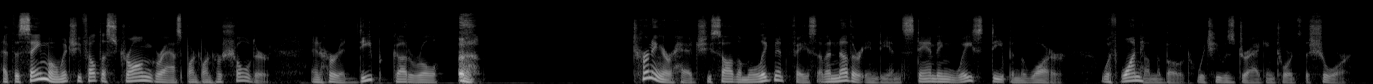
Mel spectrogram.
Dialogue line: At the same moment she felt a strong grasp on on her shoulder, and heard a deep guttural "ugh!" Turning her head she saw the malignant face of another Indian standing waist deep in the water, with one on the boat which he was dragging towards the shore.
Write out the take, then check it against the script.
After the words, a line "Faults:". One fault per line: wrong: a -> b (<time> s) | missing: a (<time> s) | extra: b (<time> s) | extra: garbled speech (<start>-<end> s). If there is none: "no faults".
At the same moment she felt a strong grasp on on her shoulder, and heard a deep guttural "ugh!" Turning her head she saw the malignant face of another Indian standing waist deep in the water, with one on the boat which he was dragging towards the shore.
Faults:
no faults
